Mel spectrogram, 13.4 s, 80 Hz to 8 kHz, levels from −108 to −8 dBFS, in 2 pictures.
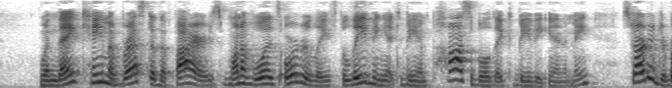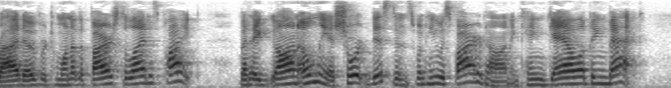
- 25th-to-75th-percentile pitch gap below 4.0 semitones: No, wide, 5.6 semitones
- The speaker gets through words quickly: Yes, fast, 225 wpm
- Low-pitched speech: No, high, 200 Hz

